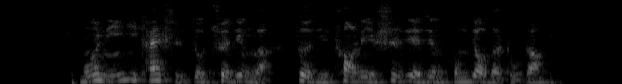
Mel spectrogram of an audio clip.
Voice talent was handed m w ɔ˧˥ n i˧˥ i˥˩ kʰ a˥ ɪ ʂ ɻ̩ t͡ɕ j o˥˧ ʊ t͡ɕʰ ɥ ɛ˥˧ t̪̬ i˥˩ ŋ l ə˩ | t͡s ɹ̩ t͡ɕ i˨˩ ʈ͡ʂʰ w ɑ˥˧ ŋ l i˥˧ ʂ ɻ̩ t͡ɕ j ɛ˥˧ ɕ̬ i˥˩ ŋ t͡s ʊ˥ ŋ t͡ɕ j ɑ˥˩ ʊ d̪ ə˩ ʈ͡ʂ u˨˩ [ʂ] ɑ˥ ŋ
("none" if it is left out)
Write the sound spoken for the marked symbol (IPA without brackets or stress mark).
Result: ʈ͡ʂ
